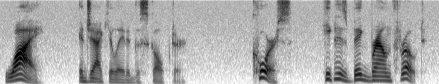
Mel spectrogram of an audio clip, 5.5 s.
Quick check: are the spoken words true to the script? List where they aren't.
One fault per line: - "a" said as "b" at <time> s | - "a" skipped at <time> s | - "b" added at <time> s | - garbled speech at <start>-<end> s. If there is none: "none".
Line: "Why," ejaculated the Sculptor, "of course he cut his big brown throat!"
- "of" skipped at 2.4 s
- "cut" skipped at 4.2 s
